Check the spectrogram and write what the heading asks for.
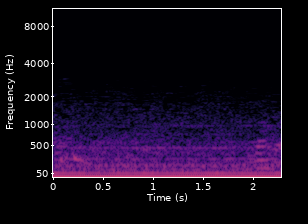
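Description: Faint background of an old, narrow-band recording: a steady low hum with soft, indistinct low sounds. It sits in a pause between recited phrases.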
